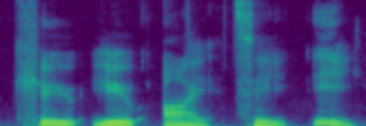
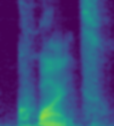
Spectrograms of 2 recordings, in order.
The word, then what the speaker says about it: quite: pronunciation of this word quite quite so you can hear that it is one syllable and the sound is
